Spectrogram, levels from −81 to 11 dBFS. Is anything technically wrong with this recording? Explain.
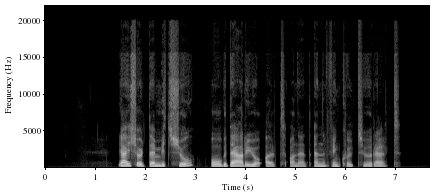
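Yes. Speech is interrupted by three kinds of fault. After "og det er", from 4.21 to 5.26 s, a sudden gain jump drops speech and background together by about 6 dB, likely an unramped digital gain change. The waveform shows a step-shaped envelope drop. At 5.63–5.65 s (20 ms) and 6.73–6.79 s (40 ms), there is a lost packet rebuilt from error correction: lower-bitrate copies replaced the missing audio, sounding rough and noisy, with smeared, grainier spectrogram texture. From 6.81 to 6.93 s, a short concealed packet loss lets the decoder extrapolate the preceding sound, producing a wobbly smear.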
